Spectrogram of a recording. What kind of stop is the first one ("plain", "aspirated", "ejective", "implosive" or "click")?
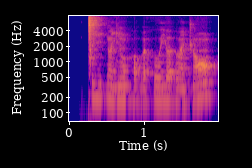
click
